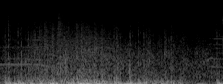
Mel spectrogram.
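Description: Dense, continuous volleys of musket gunfire mixed with booming cannon fire from a Civil War battle in the strategy game Ultimate General: Civil War, loud and unbroken throughout with no pauses.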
